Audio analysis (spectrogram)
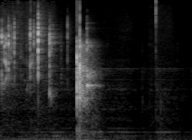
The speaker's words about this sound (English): Make me a psychology roll. Making me make so many rolls. I can't make it. Well. But I'll roll the dice.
